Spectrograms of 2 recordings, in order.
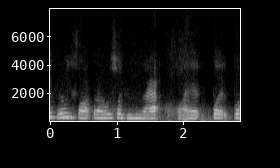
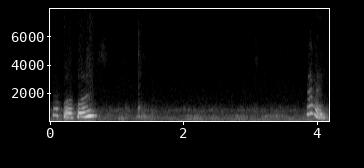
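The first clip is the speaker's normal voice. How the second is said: pet talk; 4 semitones higher than usual. Real, not acted. Talking to her dog.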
